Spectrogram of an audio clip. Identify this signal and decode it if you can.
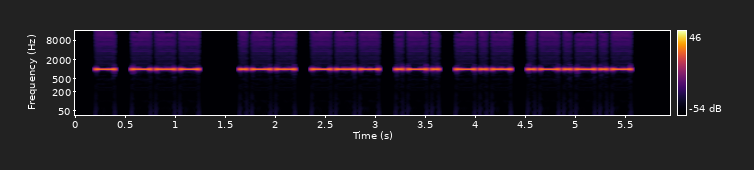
Morse code, heard as a keyed tone, about 20 wpm, 1000 Hz. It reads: TO WORK.
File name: qotdfiles / 20wpm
